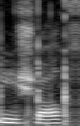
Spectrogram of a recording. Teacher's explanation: Saitin biri düşdü, biri isə uzun tələffüz edildi.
